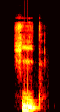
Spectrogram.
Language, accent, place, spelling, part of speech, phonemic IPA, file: French, France, Lyon, chiite, adjective / noun, /ʃi.it/, LL-Q150 (fra)-chiite.wav
- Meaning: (adjective) Shiite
